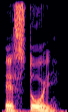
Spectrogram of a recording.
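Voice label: I am, Spanish, male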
